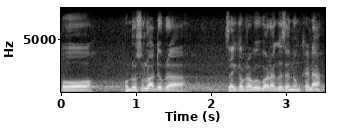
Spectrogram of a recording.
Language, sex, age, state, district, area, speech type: Bodo, male, 18-30, Assam, Chirang, urban, spontaneous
